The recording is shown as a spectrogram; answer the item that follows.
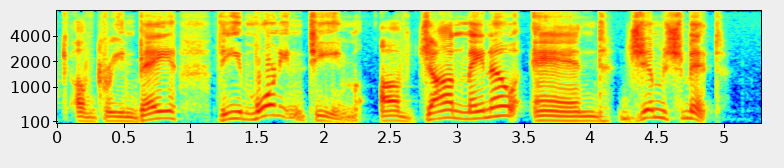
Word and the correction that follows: Mino: hosts of, I guess Mino is the correct way to say it.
